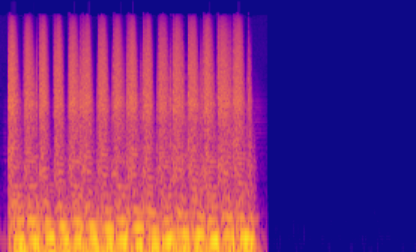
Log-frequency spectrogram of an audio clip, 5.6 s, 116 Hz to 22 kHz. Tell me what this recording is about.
DIST GUIT 150BPM 3
Metal guitar loops none of them have been trimmed. they are all 440 A with the low E dropped to D all at 150BPM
